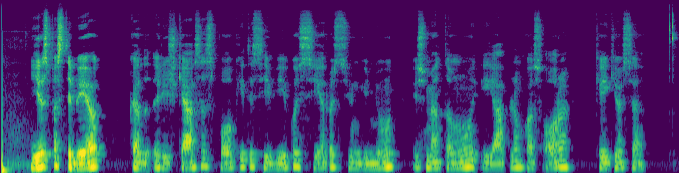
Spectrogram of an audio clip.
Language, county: Lithuanian, Tauragė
